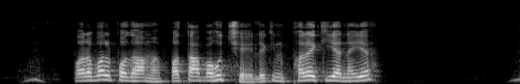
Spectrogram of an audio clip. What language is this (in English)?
Maithili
